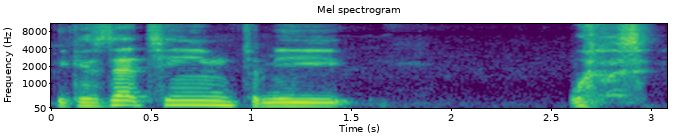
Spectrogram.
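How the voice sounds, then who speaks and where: Chatty Philly sports podcast host. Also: male voice, mid-range voice, fairly even intonation, takes it slowly, darkish tone. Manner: rambling, frequent restarts and fillers. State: voice recovering from being lost. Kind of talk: casual sports chat.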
